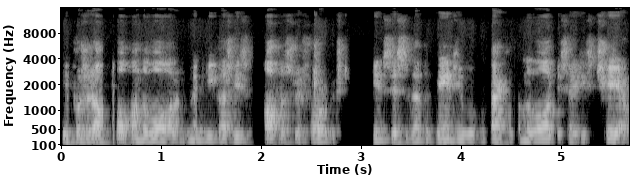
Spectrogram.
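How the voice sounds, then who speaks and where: In a Kilkenny Irish accent, a man talks at a very fast pace with hardly any pauses. His intonation is fairly even. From Ireland, Kilkenny. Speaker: local councillor. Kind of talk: tribute reminiscence. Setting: video call. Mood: warm, respectful remembrance. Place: home room. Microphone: video call.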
